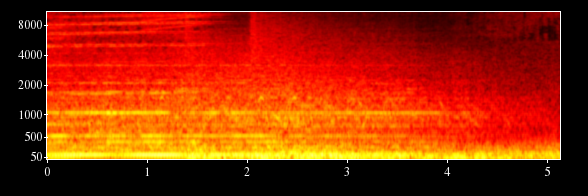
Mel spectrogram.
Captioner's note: sirens wail distantly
